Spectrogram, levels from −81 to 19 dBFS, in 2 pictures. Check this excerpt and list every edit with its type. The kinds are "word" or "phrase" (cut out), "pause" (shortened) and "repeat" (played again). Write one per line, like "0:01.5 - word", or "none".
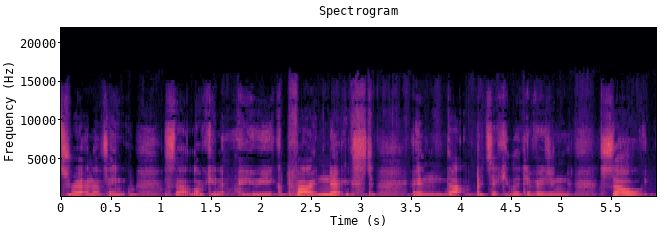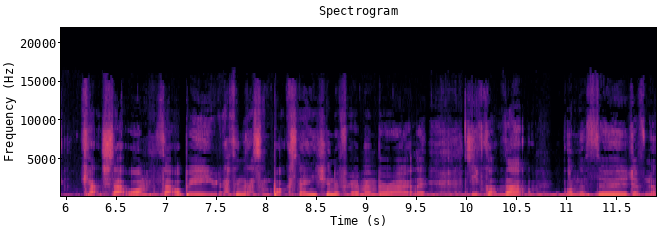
0:01.0 - phrase
0:01.6 - word
0:02.3 - word
0:06.2 - word
0:08.0 - word

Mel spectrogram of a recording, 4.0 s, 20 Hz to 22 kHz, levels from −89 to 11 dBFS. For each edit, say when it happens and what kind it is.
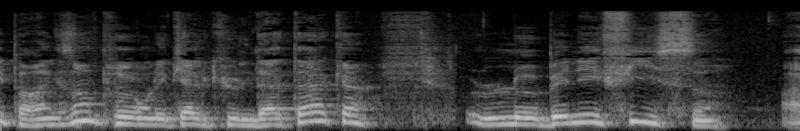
0:02.3 - pause

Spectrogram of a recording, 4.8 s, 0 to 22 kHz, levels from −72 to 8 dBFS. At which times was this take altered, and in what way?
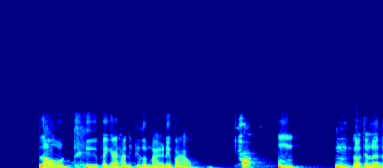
none

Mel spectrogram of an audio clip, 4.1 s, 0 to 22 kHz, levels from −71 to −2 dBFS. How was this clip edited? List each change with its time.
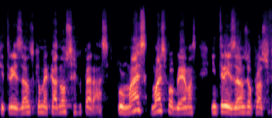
0:01.7 - pause
0:02.2 - word

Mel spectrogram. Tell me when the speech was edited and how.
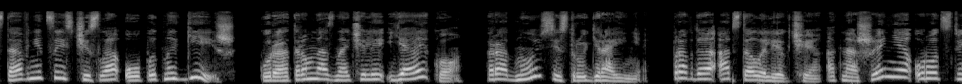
0:07.3 - phrase

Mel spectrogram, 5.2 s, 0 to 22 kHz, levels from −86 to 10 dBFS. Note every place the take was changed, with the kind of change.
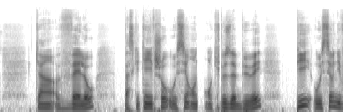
0:02.3 - word
0:03.0 - word
0:03.3 - word

